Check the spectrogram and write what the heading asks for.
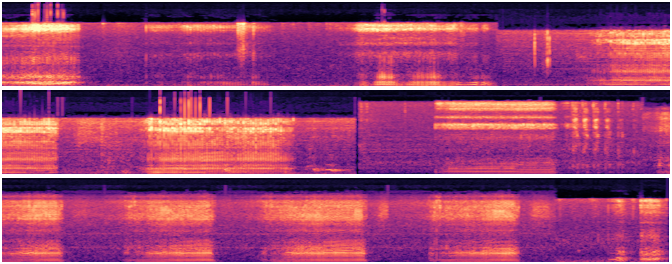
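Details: Sleeping dog snoring in repeated rough, low bursts with quieter pauses between breaths.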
